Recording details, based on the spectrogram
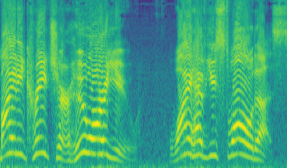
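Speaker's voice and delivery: very loud, high-pitched calling voice. In a role-playing scene, a character calls out. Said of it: "And I call out".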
